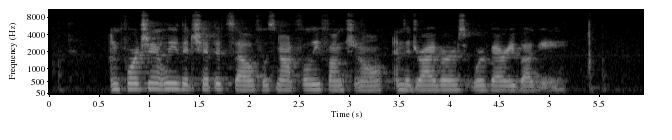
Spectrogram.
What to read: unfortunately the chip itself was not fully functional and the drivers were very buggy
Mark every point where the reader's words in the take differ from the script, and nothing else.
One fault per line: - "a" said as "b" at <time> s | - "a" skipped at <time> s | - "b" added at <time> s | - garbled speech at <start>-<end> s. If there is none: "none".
none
